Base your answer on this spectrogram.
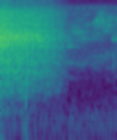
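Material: Nothing is struck.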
